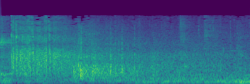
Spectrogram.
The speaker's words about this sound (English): Just as we were with that convoy up the road, quite a lot of gunfire broke out. We're hearing what sounds like sniper fire. Someone's clearly not observing the ceasefire.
